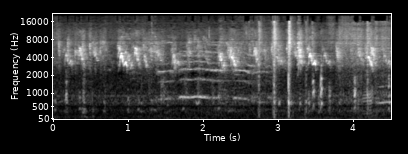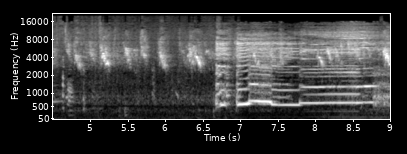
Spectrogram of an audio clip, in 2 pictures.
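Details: Rooster crowing to challenge another, small versus big rooster; a quieter crow early, then a loud, sustained crow rising and holding for over two seconds near the end, against steady twittering of small birds.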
